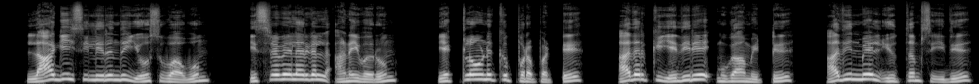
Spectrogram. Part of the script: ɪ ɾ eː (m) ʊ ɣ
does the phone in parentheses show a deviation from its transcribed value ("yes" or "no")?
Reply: no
